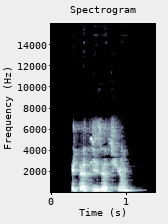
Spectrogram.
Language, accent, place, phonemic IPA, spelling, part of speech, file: French, France, Lyon, /e.ta.ti.za.sjɔ̃/, étatisation, noun, LL-Q150 (fra)-étatisation.wav
- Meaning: nationalization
